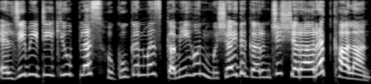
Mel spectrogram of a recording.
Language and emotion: Kashmiri, angry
